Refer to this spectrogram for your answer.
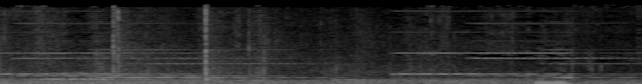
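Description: A parliament voting bell rings in a long, steady electric tone for several seconds, called before deputies vote on a draft law in its second reading, with a low murmur of voices underneath and a couple of sharp clicks.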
